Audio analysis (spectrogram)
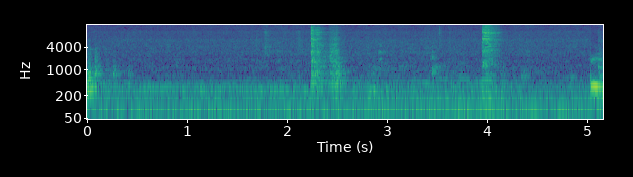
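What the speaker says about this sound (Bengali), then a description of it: "পেঁয়াজটা ভাজা হয়ে গেছে এবার দিয়ে দেব মাংস" A pan of onions sizzles with a steady frying hiss as meat is added, while a utensil scrapes and stirs in a few sharp bursts; no voices.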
